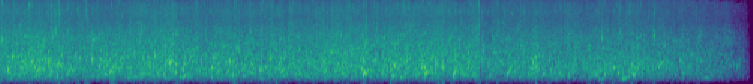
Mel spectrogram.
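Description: Running water, a steady bubbling and trickling like a stream, fading out near the end.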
